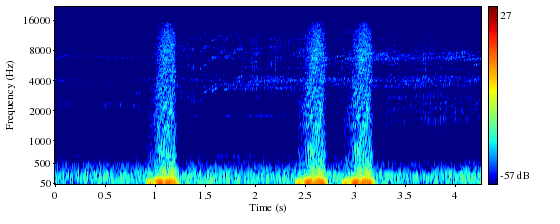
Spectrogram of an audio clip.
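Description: Short electronic clicks sound as menu items are selected.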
